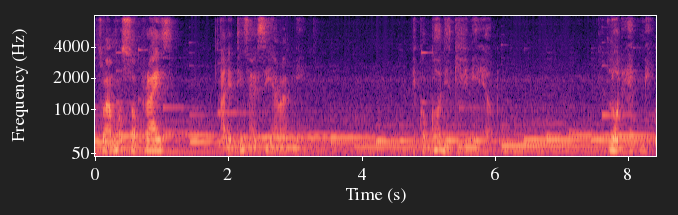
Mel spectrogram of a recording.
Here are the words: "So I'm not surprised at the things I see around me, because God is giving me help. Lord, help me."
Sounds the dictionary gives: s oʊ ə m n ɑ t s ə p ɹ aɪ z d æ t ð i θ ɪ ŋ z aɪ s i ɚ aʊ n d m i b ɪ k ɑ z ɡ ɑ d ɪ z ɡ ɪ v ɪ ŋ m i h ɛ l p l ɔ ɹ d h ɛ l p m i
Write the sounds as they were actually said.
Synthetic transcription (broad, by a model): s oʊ ə m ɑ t s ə p ɹ aɪ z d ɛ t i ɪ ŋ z aɪ s i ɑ aʊ n d m i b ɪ k ɑ s ɡ ɑ d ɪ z ɡ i v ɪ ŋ m i h ɛ l p l ɔ d h ɛ l p m i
